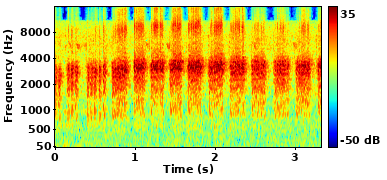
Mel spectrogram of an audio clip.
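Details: Bulbul calling for a mate on 28 May 2021, giving a steady run of loud, scratchy notes, roughly four each second, with no other clear sounds.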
